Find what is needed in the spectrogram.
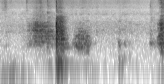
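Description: Handling noises as a crate is reached for and pulled over: a brushing rustle, one sharp knock, then softer scuffs and a small click.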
